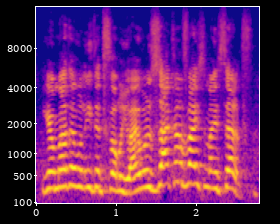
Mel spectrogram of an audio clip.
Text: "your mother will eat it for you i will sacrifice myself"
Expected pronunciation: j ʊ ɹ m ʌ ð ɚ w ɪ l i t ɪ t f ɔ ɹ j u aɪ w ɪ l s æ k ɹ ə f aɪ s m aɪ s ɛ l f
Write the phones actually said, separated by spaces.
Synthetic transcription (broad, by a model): j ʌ ɹ m ʌ ð ɚ w ɪ l i t ɪ t f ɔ l j u aɪ w ɪ l s æ k ɹ ə f aɪ s m aɪ s ɛ l f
